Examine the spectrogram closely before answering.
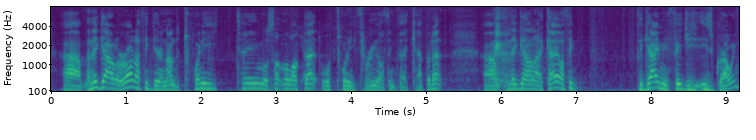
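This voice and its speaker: At a very fast pace, a man speaks with an Australian accent. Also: fairly high pitch for a man, ordinary pitch variation. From Brisbane, Australia. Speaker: former rugby league player. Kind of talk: casual chat. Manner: halting.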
